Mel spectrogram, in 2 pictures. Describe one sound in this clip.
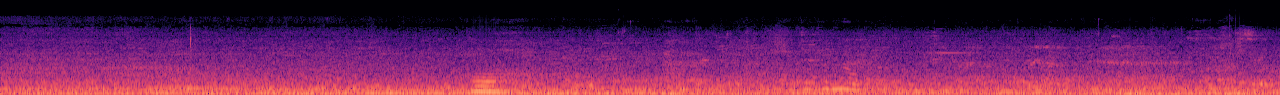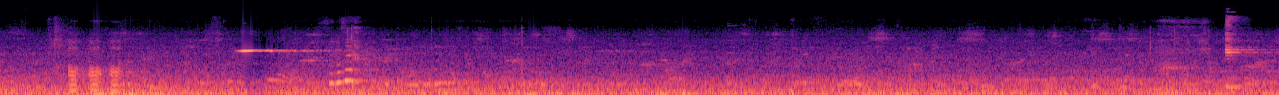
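Street traffic hums in the background.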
